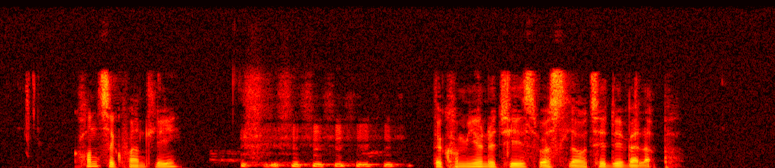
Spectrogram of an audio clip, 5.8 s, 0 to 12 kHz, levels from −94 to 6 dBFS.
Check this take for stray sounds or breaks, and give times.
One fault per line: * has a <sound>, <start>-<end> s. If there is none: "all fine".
* has a laugh, 1.6-3.1 s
